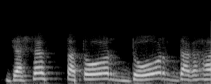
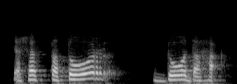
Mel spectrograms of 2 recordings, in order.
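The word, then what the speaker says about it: झषस्तथोर्धोऽधः: समीचीनं समीचीनं तर्हि अत्र सूत्रस्य विषये तत्र उच्चारणार्थम् अहं वदामि जशस्ततोर्दोदः जशस्ततोर्दोर्दगः इति न भवती उक्तो सम्यक्तया उक्तवती परन्तु अहं बहुधा श्रूयते जशस्ततोर्दोर्दः इति न तथा नास्ति जशस्ततोर्दोदः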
